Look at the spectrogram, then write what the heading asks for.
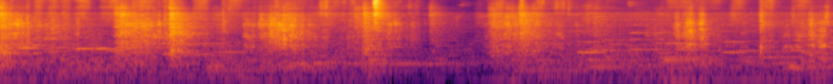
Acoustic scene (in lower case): cafe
